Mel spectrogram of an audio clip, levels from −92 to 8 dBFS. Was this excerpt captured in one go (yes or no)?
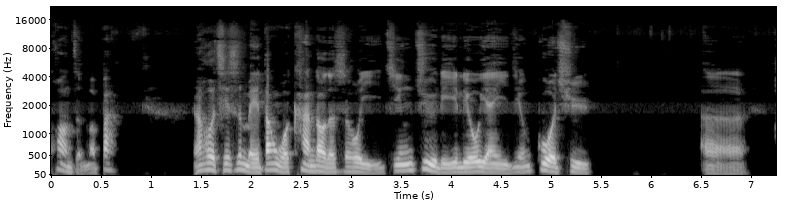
yes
